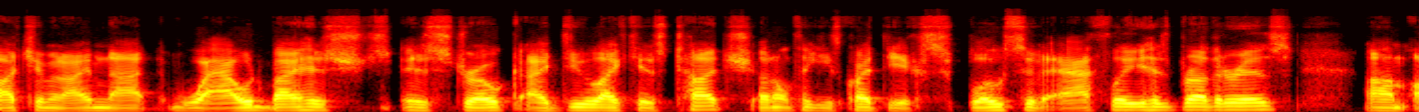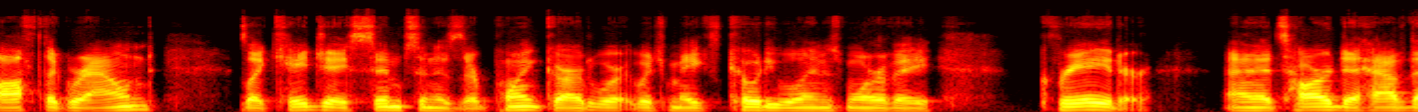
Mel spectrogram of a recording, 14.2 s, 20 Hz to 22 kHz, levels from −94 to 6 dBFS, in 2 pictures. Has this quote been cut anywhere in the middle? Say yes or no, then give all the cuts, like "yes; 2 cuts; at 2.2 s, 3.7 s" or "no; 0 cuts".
yes; 3 cuts; at 3.8 s, 8.3 s, 10.0 s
